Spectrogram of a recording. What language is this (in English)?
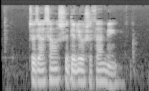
Chinese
